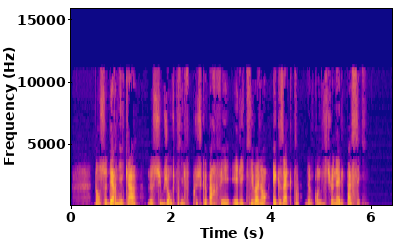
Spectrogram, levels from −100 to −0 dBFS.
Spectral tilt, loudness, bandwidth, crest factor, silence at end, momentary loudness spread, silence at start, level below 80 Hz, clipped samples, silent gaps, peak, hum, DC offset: -5 dB/octave; -24 LUFS; 11.5 kHz; 24 dB; 0.65 s; 14 LU; 0.25 s; -54 dBFS; under 0.1%; none; 0 dBFS; none; under 0.1%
